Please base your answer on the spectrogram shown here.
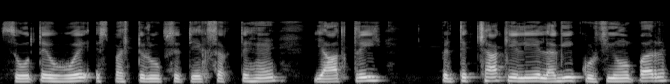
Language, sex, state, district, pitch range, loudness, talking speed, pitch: Hindi, male, Jharkhand, Jamtara, 140-160 Hz, -16 LUFS, 135 wpm, 150 Hz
